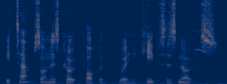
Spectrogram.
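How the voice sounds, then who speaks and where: A man's voice: on the low side, fairly even intonation, moderate pace, fairly bright tone. A man streaming a game, reading its narration and dialogue aloud live. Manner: narrating, trying out character voices.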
